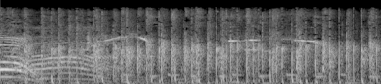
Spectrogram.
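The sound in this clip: A studio audience applauds, a dense patter of many quick hand claps building into steady loud clapping, with a voice speaking over the opening moments.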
